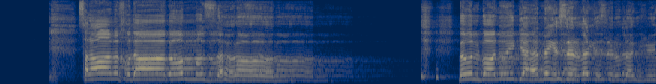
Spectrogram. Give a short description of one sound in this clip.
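A man chants in a mournful, drawn-out voice through a microphone.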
